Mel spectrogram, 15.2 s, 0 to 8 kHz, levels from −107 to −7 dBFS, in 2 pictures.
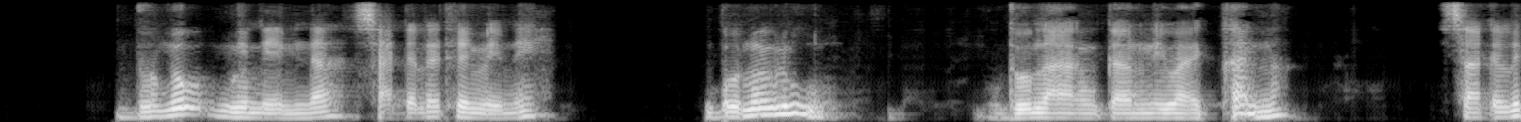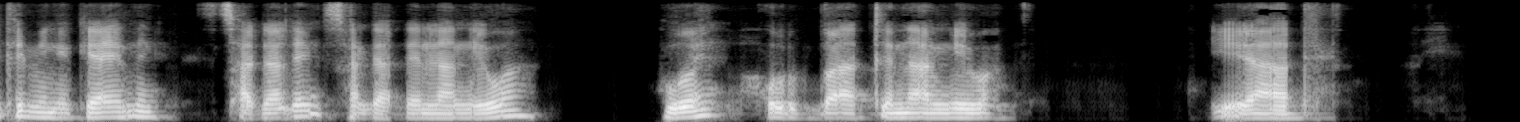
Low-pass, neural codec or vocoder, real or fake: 7.2 kHz; codec, 16 kHz in and 24 kHz out, 0.6 kbps, FireRedTTS-2 codec; fake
